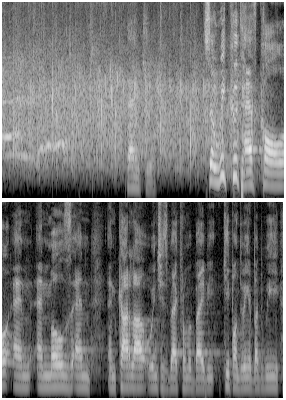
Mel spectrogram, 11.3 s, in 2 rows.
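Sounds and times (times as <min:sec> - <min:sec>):
audience applause: 0:00.0 - 0:04.9
speech: 0:02.5 - 0:03.2, 0:04.0 - 0:11.2.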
